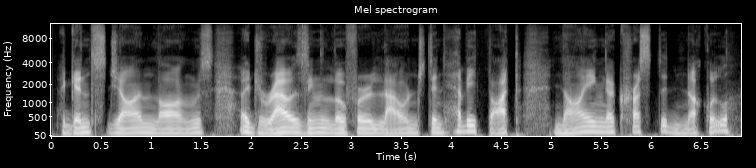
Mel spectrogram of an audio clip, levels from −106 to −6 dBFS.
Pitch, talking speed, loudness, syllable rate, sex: 95 Hz, 120 wpm, -24 LUFS, 3.6 syllables/s, male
